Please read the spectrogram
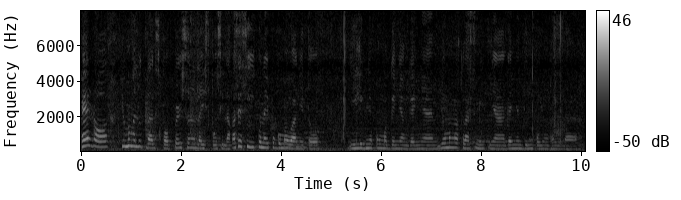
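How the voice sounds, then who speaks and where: Against noticeable background noise, a woman speaks at a moderate pace. Her fairly high voice has lively intonation. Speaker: vlogger and mother running a lechon shop. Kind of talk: casual vlog narration. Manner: animated.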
